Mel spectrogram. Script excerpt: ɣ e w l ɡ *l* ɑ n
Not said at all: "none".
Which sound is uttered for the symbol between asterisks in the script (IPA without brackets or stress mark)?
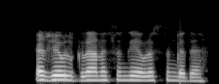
ɾ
